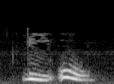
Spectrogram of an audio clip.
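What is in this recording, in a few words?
"礼物", Mandarin Chinese; chinese-flashcards; hsk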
